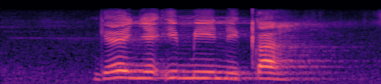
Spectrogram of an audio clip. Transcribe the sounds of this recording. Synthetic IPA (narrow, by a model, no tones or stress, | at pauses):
ŋɡʱɛɲɛʔiminiǃa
